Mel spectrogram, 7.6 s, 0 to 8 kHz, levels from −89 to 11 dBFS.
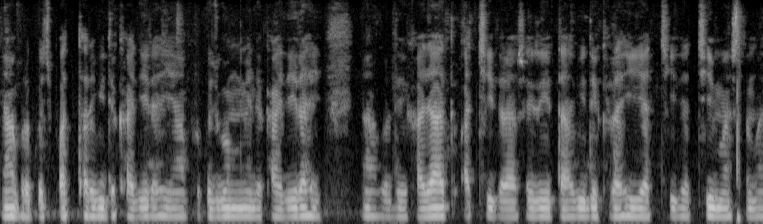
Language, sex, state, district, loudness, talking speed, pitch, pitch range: Hindi, male, Chhattisgarh, Korba, -21 LUFS, 265 wpm, 110 Hz, 105-110 Hz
